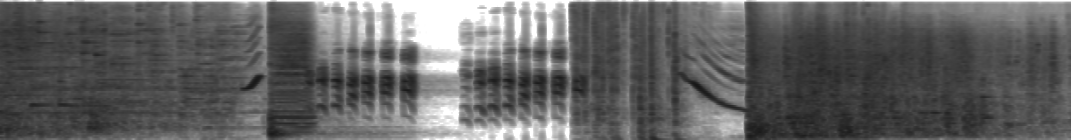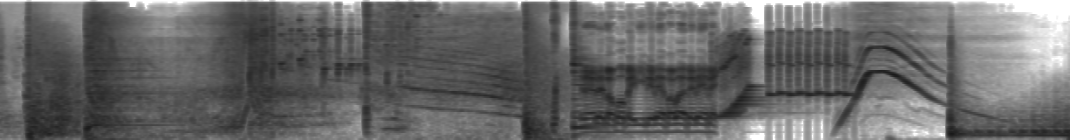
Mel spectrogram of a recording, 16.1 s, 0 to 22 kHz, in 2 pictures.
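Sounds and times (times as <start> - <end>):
crash of breaking and shattering: 0.0 - 2.6, 4.3 - 12.1.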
